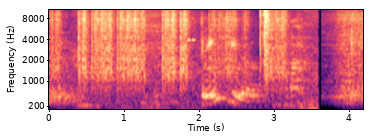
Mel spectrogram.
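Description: Rapid clicking of press camera shutters, with a short voice a little past the middle. The sound cuts out suddenly near the end.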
